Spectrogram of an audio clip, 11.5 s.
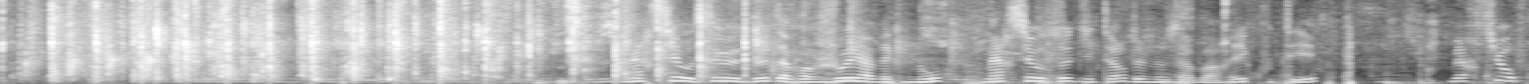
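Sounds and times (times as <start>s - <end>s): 
audience applauding: 0.0s - 5.3s
speech: 4.2s - 10.1s, 10.9s - 11.4s.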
